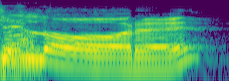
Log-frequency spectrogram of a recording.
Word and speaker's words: Mandalore: Yes, that's how you pronounce it. So I'm glad you brought this up so you can just show how everyone is to pronounce it. – It's a planet. – Mandalore.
